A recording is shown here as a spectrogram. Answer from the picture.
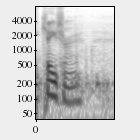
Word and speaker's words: KāTRŏN: So you pronounce my name with a long A, short O. So like you would say matron or patron, you could say KāTRÅN.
